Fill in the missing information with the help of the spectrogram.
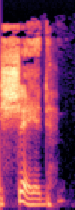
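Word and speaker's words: shade (שד): The Hebrew word will be shade. Phonetically, S-H-E-D.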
